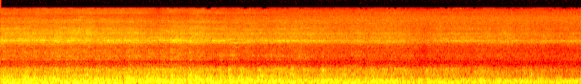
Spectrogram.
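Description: Freight train wagons rumbling past on the track, a loud low rumble that fades gradually as the last wagons move away.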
